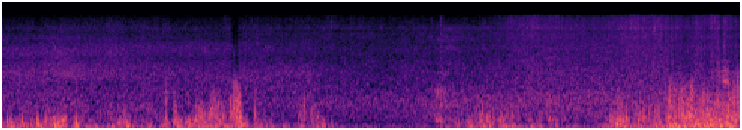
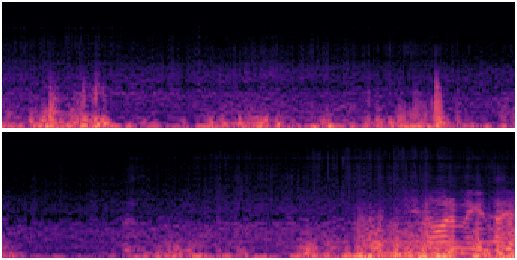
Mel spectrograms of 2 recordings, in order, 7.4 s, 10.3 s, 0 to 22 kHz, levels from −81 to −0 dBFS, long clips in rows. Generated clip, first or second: second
